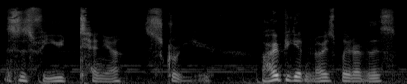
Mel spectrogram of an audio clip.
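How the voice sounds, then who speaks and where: A woman voicing a blunt, sharp-tongued young woman who is easily exasperated, in an audiobook-style story. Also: medium pitch, sing-song, faint music behind, pitched above the performer's own voice, lightly acted. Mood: seething. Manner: blunt, exasperated, quick to shout.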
